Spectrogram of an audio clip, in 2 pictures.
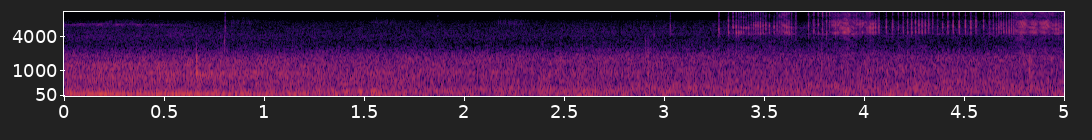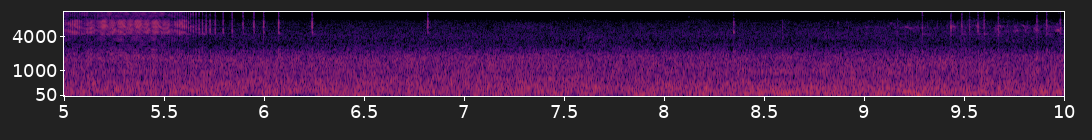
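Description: Steady rush of creek water flowing over a low dam, with a high-pitched buzz lasting a couple of seconds in the middle.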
